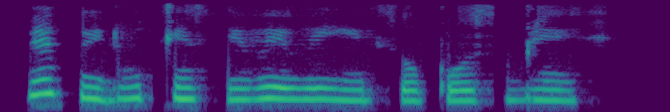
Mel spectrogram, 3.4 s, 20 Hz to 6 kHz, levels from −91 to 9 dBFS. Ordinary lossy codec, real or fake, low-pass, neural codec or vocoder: AAC, 24 kbps; fake; 5.4 kHz; vocoder, 22.05 kHz, 80 mel bands, WaveNeXt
